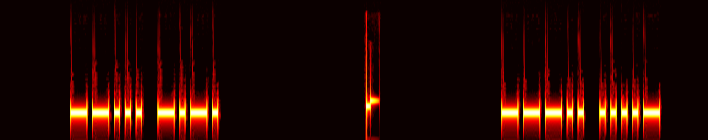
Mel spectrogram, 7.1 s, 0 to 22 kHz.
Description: Morse code, heard as a keyed tone, about 22 wpm, 690 Hz. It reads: 7C 84
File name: practice / 22wpm / Two Letter-Number Combinations - 22wpm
